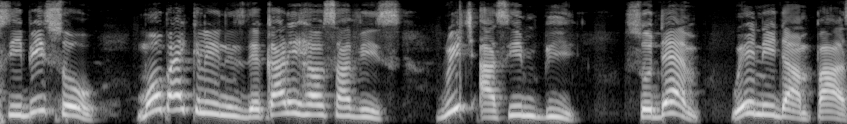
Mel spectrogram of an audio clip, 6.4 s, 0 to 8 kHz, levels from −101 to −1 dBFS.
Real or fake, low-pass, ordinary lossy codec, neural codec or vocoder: real; none; none; none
